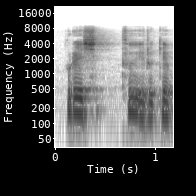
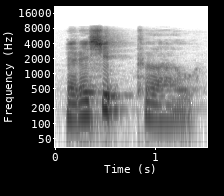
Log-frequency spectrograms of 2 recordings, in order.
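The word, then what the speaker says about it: בְּרֵאשִׁית: 여기까지 모두가 첫째 날 이전, 태초 안에서 이 브레시트라고 했는데 브레시트 이렇게 발음하지 않고 베레시트라고 베레시트.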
